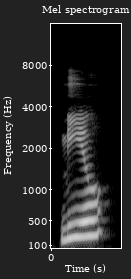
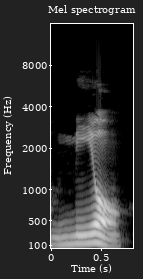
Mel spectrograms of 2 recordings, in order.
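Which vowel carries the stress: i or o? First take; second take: i; o. First: The stress falls on the i. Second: The stress falls on the o. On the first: The speaker calls it right. "¿En la I o en la O?" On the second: The speaker calls it wrong. "¿En la I o en la O?"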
